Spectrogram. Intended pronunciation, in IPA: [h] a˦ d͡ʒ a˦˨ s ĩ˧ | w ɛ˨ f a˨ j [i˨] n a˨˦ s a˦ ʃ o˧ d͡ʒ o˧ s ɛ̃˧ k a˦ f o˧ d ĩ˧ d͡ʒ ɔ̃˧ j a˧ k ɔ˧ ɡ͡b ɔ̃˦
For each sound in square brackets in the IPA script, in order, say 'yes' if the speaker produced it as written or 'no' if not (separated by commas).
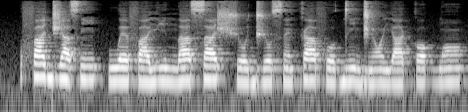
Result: no, yes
